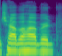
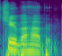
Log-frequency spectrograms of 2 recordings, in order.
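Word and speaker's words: Chuba Hubbard: name till this week I've been saying chubba hubard it's chuba hubard there's only one B so chuba hubard at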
